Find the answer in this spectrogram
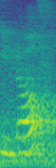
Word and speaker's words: enough: In these words, the word GH is given, letter GH is given. But though the sound of the letter GH is over here, we pronounce it as F.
